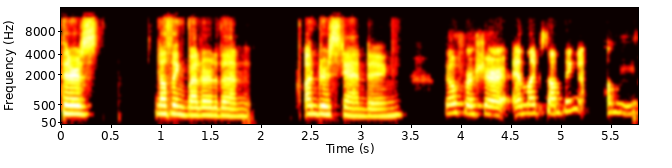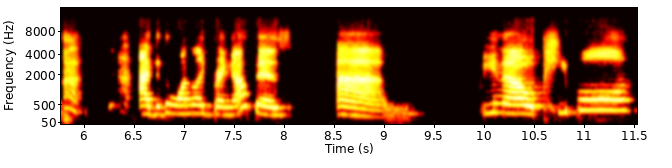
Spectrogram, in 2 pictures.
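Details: Adult woman who stutters, with repetitions in her speech; stuttering.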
